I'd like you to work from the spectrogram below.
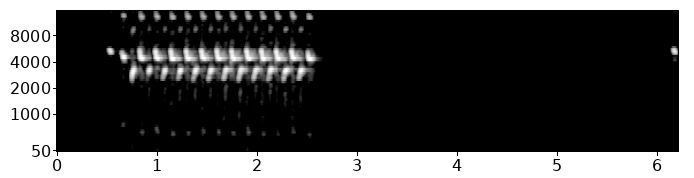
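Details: Granada-style European goldfinch song from an old 1980s–90s Spanish tape: one faint note, then a fast, fairly even string of high buzzy tinkling notes lasting about two seconds, followed by a long pause and a single short note.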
